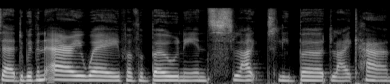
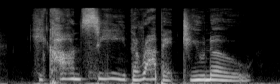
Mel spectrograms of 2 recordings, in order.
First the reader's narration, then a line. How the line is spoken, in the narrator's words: she added with a loud stage whisper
